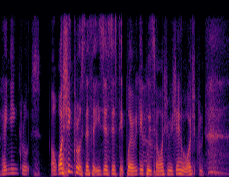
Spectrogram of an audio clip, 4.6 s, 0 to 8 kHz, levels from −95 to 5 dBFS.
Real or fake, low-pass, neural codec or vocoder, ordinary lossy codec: fake; 7.2 kHz; codec, 16 kHz, 6 kbps, DAC; none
